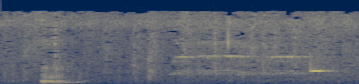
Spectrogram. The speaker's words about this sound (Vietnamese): Tiếng gà gáy sắc ở cái này là coi như là mình giới thiệu cái cảnh, cái môi trường thôi.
